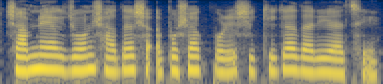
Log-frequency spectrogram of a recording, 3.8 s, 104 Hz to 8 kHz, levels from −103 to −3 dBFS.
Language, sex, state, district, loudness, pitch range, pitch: Bengali, female, West Bengal, Cooch Behar, -15 LUFS, 195-220 Hz, 210 Hz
